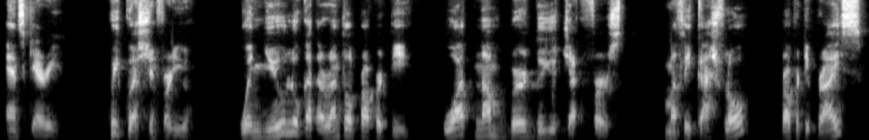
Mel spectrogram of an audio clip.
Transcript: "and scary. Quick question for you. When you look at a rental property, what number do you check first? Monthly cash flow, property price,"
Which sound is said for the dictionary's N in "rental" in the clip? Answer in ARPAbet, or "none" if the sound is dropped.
N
